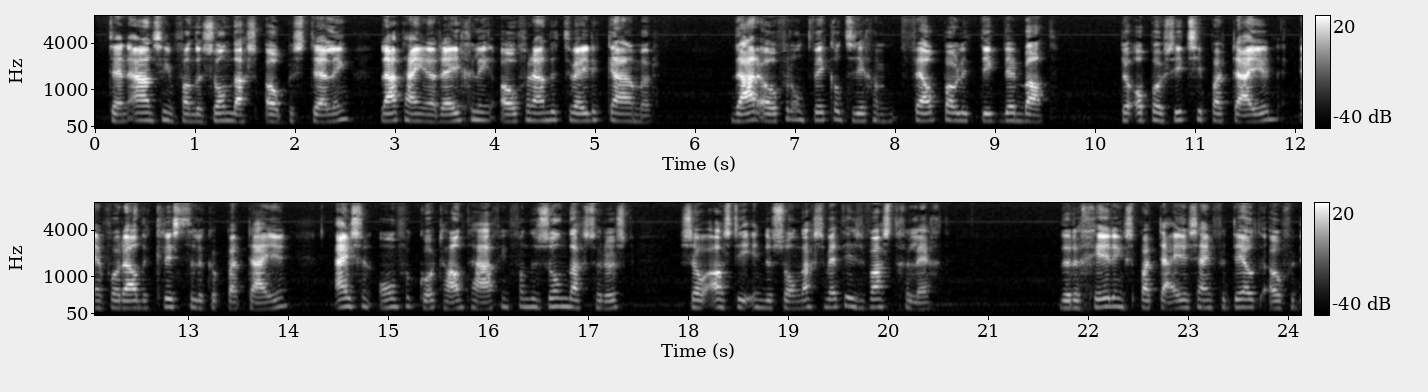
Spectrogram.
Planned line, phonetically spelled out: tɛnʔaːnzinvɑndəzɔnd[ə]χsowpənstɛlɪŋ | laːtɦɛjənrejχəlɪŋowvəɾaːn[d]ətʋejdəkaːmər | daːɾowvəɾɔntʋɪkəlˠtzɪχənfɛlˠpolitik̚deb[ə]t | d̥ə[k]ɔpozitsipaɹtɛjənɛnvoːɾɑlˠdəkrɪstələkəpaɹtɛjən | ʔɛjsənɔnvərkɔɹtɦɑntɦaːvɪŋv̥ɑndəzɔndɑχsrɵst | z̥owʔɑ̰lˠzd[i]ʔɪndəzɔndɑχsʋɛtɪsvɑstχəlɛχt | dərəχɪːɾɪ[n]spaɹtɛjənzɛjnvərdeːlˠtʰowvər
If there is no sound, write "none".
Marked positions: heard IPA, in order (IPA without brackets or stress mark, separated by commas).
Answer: ɑ, d, ɑ, ʔ, i, ŋ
